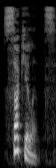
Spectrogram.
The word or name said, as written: succulence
